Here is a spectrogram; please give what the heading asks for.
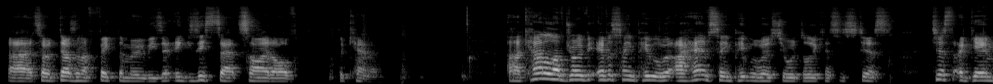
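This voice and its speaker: Casual Australian male streamer, high and fraying, reading chat questions and waffling. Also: fairly bright tone. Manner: rambling, lots of ums and restarts. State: losing his voice. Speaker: YouTube host answering live chat.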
